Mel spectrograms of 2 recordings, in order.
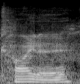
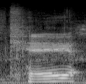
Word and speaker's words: Kaine: game, and we have Kaine, Kaine, I think is how you spell her name. Apostrophe E. Yeah, the E has like a French accent on it. But I say it like Kanye West, so that's Mash does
